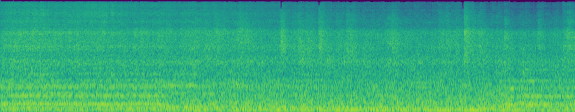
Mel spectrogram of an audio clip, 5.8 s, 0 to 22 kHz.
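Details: 2021 Marcopolo Torino S urban bus on Mercedes-Benz OF-1721 BlueTec 5 diesel chassis, extended length, recorded while cruising: steady low droning growl under heavy road rumble that holds with road speed, a worn, growling differential.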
